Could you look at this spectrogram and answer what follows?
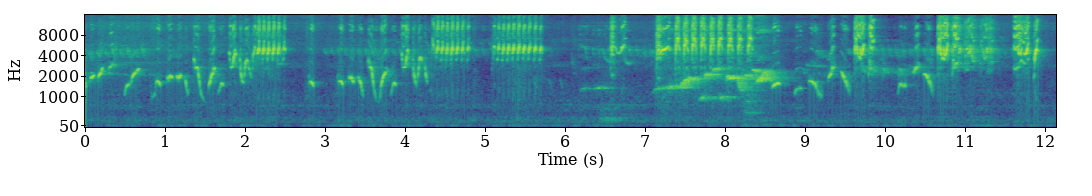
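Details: Full-content white-rumped shama song: clusters of quick looping whistles alternate with harsh buzzy, rattling bursts and brief pauses, a rich, varied medley of sweet and scratchy phrases.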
